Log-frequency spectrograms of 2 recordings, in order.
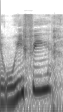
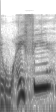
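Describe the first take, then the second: First: "weefy" said WEE-fee, with a long ee in both syllables; "weefy" with two ee sounds; mock pronunciation. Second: "wifey" said as WHY-fee, ending in an ee sound; "wifey" with a long i and a final ee; mock pronunciation. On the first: Host mocking how some places say "weefy". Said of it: "They say weefy". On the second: Host mocking how some places say "wifey". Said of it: "In some places they say wifey". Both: Shown as a demonstration.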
